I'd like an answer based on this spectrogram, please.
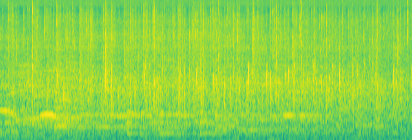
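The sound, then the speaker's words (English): Audience applause at a live band concert for the band's sound engineer: dense, steady clapping that holds at an even level throughout. “A big hand for our sound engineer, Mr. Bernie Valuti.”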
